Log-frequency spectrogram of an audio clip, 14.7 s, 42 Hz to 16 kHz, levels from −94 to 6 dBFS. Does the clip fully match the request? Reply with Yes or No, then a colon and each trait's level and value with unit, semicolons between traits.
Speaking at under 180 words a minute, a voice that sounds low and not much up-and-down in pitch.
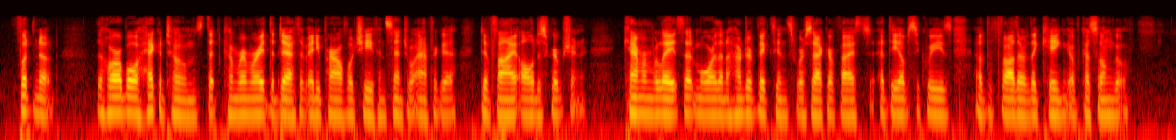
Yes: average, 165 wpm; low, 125 Hz; narrow, 1.0 semitones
